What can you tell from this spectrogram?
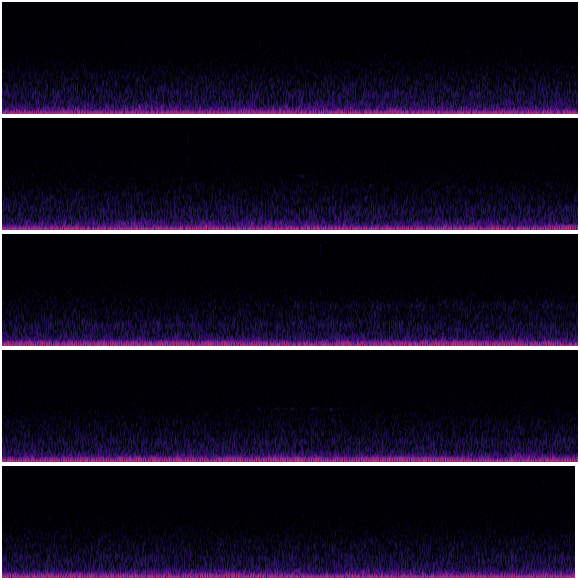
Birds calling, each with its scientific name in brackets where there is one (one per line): White-breasted Nuthatch (Sitta carolinensis)
American Crow (Corvus brachyrhynchos)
